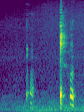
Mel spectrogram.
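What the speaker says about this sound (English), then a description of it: "Sorry if I'm coughing or clearing my throat." A person gives a soft throat clear followed by two short, sharp coughs, close to the mic over a quiet background hum.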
